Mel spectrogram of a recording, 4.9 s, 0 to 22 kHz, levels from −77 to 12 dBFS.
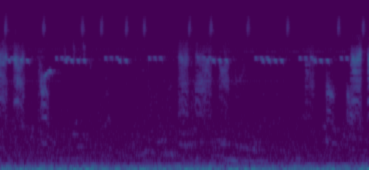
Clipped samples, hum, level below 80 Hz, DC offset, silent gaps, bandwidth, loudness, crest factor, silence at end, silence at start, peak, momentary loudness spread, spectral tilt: under 0.1%; none; -52 dBFS; under 0.1%; none; 16.5 kHz; -50 LUFS; 16 dB; 0 s; 0 s; -32 dBFS; 6 LU; -2 dB/octave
